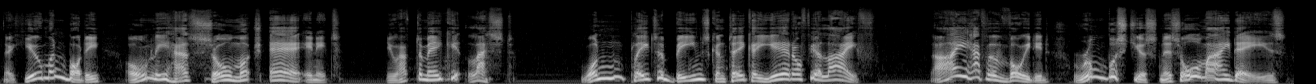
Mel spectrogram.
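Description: Storybook: a man doing a very old sly witch woman, raised pitch, slow lofty drawl, very dry close sound. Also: huge pitch swings, creaky, dry recording, exaggerated voice. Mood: mock-solemn. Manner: slow, drawn-out, lofty delivery. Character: ancient stern female witch, sly and dry-humored.

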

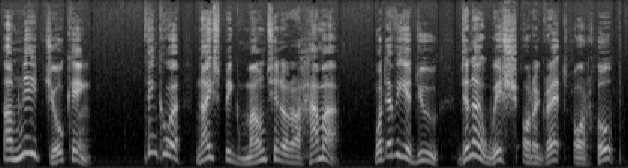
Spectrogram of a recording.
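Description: A man voicing a tiny gruff Scottish fairy warrior chief from a storybook, with blunt, bantering dialect. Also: high voice, wildly swooping pitch, normal speed, no echo, voice pushed up, heavily acted. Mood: grim, urgent. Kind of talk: audiobook storybook character voice.

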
